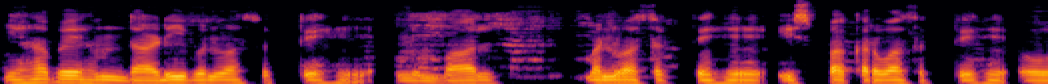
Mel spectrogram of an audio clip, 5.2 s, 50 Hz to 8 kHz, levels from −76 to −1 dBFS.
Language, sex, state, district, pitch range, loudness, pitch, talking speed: Hindi, male, Uttar Pradesh, Jyotiba Phule Nagar, 100-110 Hz, -18 LUFS, 105 Hz, 205 wpm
